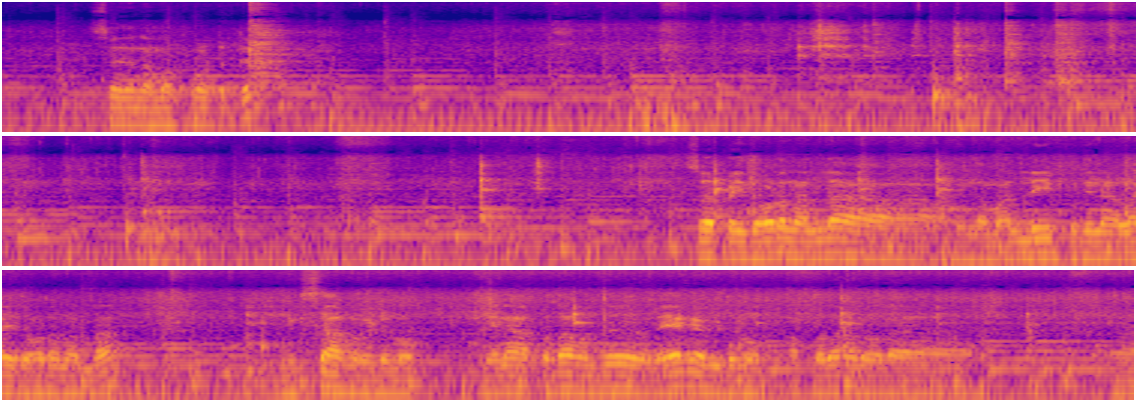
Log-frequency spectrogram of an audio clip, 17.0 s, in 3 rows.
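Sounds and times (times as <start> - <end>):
faint background music: 0.0 - 17.0
food sizzling in a pot: 0.0 - 17.0
ladle scraping a pot: 2.7 - 6.6.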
